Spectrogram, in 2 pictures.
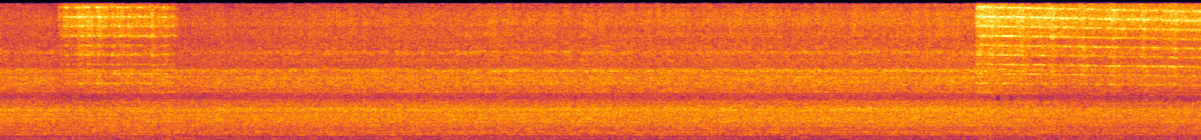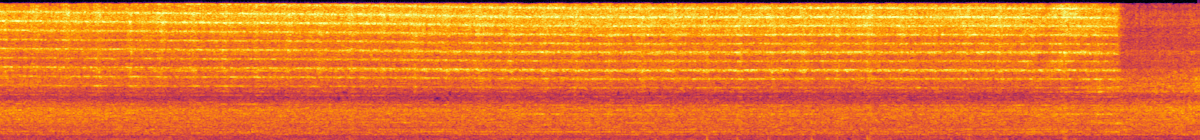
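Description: Band sawmill running steadily while sawing dry bengkirai (yellow balau) hardwood. About seven seconds in, a high hiss joins the steady running sound and drops away shortly before the end.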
